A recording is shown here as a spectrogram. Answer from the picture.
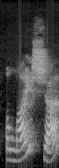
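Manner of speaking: ordinary delivery, nothing marked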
